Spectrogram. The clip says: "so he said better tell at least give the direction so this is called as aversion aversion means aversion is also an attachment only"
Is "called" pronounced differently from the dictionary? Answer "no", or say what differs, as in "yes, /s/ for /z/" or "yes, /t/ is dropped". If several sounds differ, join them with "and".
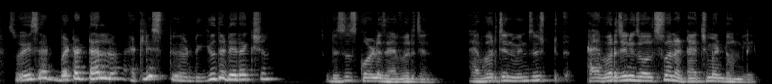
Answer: no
